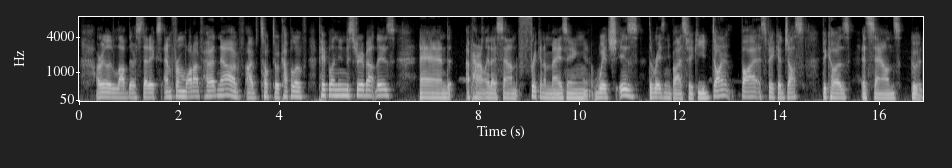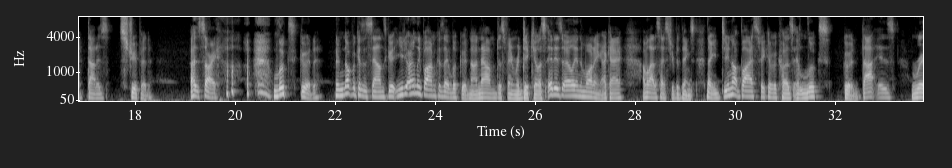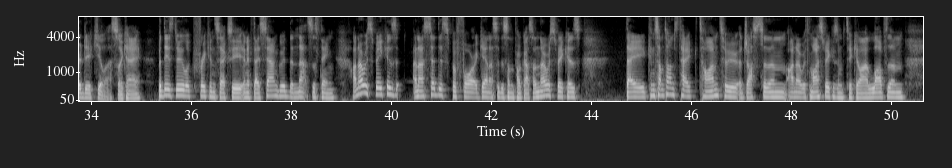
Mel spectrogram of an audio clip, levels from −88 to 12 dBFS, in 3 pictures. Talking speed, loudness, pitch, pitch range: 185 wpm, -20 LUFS, 125 Hz, 110-145 Hz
